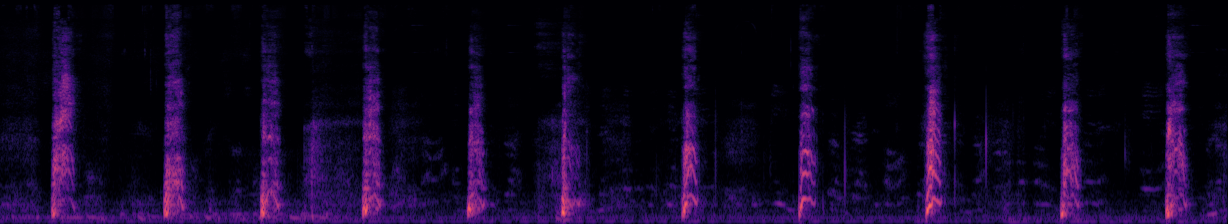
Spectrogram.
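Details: Dog with a run of about eleven sharp, dry hacking coughs, roughly one per second; owner plans to see the vet today. Hacking cough.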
